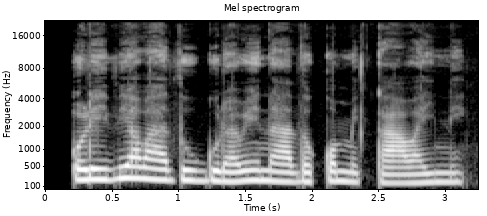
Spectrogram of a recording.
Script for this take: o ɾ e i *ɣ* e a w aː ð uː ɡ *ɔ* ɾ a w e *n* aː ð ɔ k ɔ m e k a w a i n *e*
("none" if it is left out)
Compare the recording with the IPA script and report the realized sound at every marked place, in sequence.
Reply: ð, u, n, e

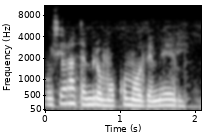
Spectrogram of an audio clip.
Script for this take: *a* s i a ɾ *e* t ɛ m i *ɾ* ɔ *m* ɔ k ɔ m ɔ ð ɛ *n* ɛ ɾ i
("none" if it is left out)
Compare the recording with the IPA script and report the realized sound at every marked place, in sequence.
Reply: i, a, ɾ, m, m

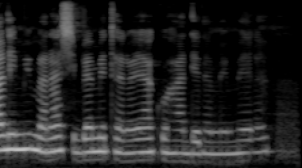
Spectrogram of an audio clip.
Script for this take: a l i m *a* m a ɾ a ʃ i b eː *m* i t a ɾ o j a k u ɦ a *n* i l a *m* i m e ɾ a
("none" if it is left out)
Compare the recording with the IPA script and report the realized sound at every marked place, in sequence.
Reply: i, m, d, m

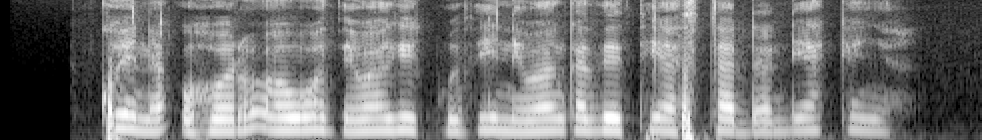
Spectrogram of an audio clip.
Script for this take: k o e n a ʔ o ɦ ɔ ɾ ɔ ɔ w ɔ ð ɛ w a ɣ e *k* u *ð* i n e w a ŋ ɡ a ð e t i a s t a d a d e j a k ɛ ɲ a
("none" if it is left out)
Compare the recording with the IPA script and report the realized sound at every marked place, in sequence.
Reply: k, ð

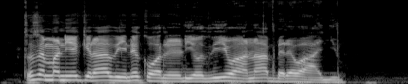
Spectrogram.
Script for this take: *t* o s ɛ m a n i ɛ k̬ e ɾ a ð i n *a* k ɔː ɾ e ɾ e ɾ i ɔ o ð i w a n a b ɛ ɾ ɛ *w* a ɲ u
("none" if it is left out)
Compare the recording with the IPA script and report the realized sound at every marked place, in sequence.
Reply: t, e, w

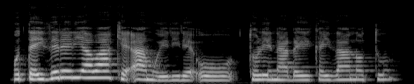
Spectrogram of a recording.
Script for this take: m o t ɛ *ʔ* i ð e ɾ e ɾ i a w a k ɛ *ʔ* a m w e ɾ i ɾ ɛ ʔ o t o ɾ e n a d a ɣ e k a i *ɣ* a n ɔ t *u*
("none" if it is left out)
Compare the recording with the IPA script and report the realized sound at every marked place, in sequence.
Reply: none, ʔ, ð, u

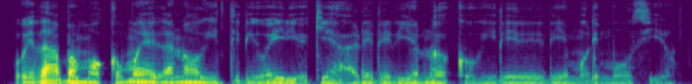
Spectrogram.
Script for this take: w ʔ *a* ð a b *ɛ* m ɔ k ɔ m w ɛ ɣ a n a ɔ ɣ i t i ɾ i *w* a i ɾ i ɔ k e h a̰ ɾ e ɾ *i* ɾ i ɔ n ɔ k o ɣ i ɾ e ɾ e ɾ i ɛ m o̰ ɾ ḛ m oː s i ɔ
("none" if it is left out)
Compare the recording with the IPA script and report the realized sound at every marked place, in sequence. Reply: e, a, w, e

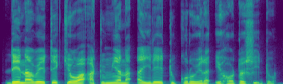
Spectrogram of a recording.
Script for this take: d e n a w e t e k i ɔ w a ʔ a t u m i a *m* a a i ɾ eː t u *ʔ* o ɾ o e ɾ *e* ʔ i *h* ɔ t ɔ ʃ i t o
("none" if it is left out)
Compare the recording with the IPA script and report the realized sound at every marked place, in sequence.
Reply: n, k, a, h

